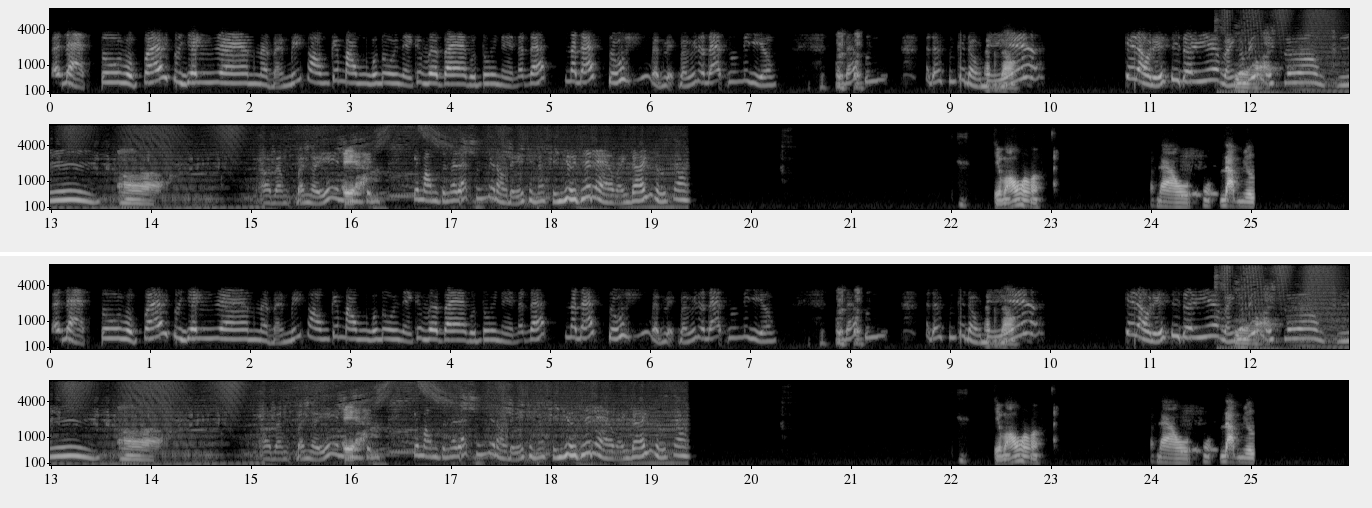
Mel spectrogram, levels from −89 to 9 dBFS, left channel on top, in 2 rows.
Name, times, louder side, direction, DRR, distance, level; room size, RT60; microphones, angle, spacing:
voice 1, 0.0-7.3 7.9-9.9 10.7-13.5 15.1-16.3 16.6-19.4 24.3-24.7, left 2 dB, 30° left, 1.7 m, -36 dB
sound 1, 11.6-19.4, right 3 dB, 20° right, 3.7 m, -47 dB
voice 2, 11.8-12.2 13.7-14.1 15.9-16.2 22.4-22.9 24.1-25.0, left 3 dB, 15° left, 0.5 m, -29 dB
head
